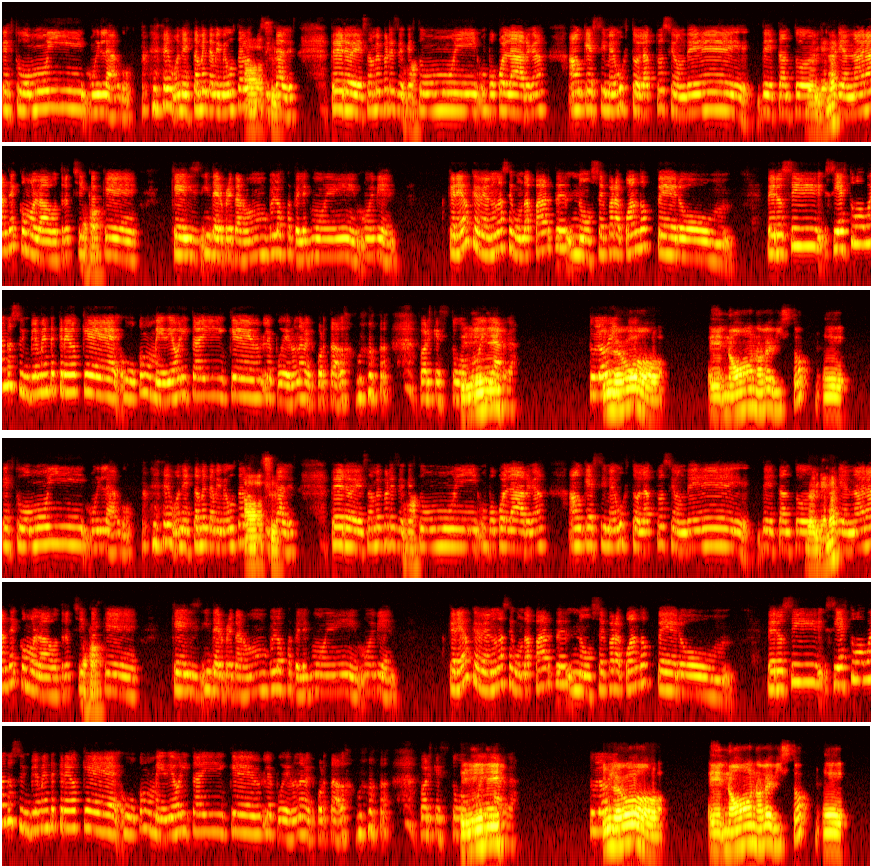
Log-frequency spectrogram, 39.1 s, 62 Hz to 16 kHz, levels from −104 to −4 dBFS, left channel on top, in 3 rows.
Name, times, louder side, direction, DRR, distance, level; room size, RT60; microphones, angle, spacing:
voice 1, 0.0-15.1 15.6-18.9 19.8-24.0 24.5-33.7 34.9-35.7, left 4 dB, 45° left, 0.7 m, -36 dB
voice 2, 3.6-4.2 6.0-6.2 12.1-12.6 14.2-14.5 33.0-33.6 35.1-36.0 36.7-38.7, right 2 dB, 45° right, 0.5 m, -27 dB
3.4 x 2.0 x 2.4 m
head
